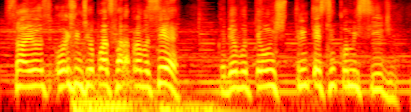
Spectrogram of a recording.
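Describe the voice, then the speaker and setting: A man, his voice electronically altered to hide his identity, answering interview questions bluntly. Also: sits high. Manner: blunt, matter-of-fact, talks fast. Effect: electronically altered voice to disguise identity. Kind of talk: casual interview. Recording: music playing under the voice.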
